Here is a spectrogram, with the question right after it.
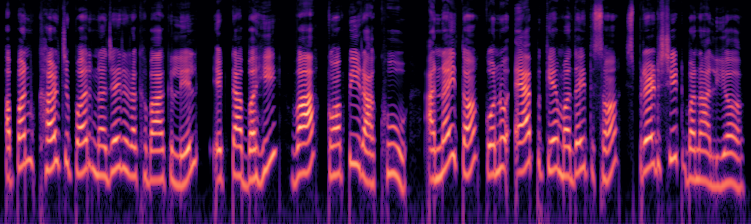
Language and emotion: Maithili, neutral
